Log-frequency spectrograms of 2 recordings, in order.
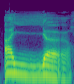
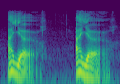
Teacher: final S not pronounced, and then you've got this y sound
